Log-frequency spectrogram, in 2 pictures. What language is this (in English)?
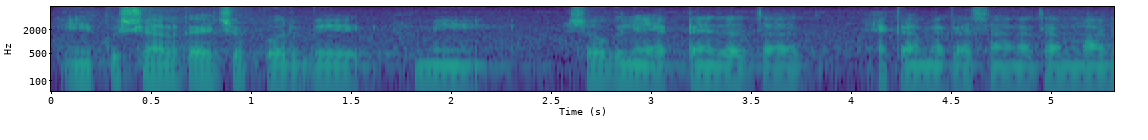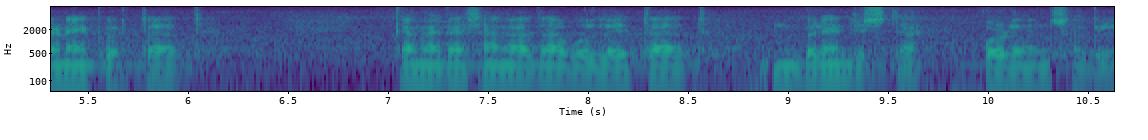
Konkani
